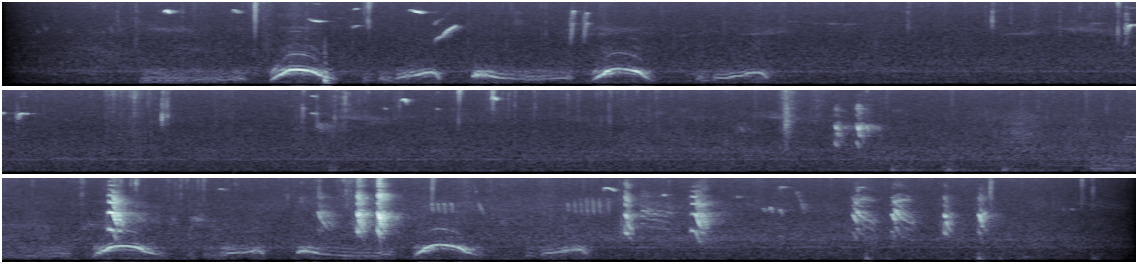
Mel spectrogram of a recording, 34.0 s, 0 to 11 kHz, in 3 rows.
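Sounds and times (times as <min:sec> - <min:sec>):
wood pigeon calling: 0:01.4 - 0:07.8, 0:21.4 - 0:30.0.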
